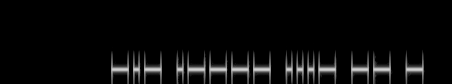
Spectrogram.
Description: Morse code, heard as a keyed tone, about 22 wpm, 700 Hz. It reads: K1VMT
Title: Call Signs Repeated 2x - 22wpm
